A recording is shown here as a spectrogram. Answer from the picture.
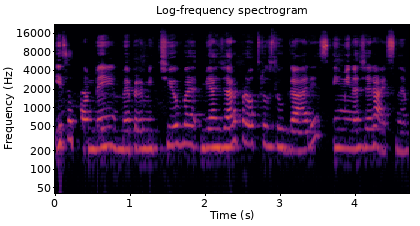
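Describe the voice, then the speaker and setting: Someone with a Spanish accent speaks at a moderate pace with fairly even intonation. Noticeable background noise runs underneath. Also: woman. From Peru. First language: Spanish (speaking Portuguese). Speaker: immigrant entrepreneur. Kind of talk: casual interview chat. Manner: halting, self-correcting.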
